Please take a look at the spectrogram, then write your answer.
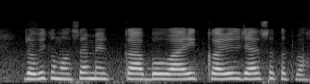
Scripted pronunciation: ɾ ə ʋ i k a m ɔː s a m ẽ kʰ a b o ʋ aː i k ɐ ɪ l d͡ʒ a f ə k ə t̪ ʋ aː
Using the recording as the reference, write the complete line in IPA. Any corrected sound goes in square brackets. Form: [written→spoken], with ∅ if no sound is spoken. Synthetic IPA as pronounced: ɾ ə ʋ i k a m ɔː s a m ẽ [kʰ→k] a b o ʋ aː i k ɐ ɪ l d͡ʒ a [f→s] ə k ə t̪ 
